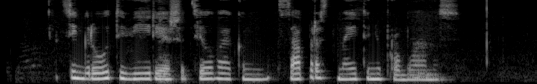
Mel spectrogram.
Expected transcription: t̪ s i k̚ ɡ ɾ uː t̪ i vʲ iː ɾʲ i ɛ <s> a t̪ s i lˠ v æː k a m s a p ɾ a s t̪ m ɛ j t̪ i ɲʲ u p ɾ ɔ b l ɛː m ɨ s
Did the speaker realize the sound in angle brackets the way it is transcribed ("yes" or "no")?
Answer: no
